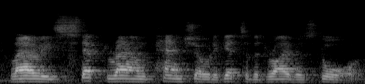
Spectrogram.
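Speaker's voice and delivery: plain reading voice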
